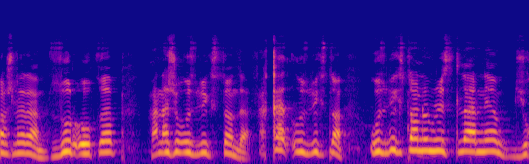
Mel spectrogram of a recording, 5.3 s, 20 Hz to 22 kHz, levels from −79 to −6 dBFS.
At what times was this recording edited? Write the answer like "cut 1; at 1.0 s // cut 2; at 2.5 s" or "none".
none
